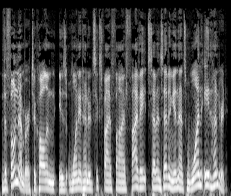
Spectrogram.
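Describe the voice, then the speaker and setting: A man hosting a casual radio talk show, talking fast with quick interjections and frequent laughs. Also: fairly high pitch, expressive, dry recording, clean studio sound. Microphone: studio microphone.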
